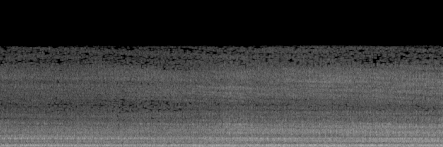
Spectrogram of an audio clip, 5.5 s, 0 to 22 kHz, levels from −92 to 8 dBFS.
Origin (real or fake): real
